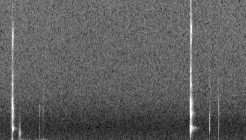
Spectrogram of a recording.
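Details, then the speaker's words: Two short, abrupt hiccup sounds about three and a half seconds apart, with a few faint softer catches in near silence, from a baby with hiccups. "Oh, you got the hiccups? You got the hiccups, buddy? Does it hurt?"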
